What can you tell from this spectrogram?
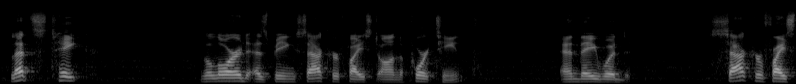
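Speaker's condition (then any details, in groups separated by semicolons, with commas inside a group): No condition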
